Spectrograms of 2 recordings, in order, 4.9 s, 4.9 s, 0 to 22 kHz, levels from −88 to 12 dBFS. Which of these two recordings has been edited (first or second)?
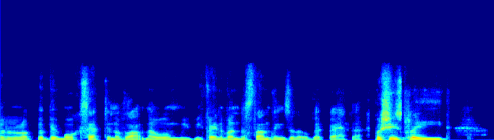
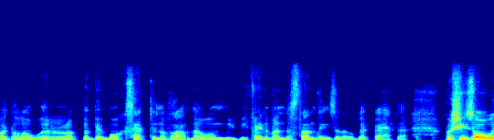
first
